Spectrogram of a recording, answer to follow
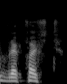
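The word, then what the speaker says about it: breakfast: हाँ, ये फास्ट वैसे FAST फास्ट को पढ़ा जाता है, लेकिन जब किसी शब्द के पीछे जुड़ जाए तो इसका उच्चारण फर्स्ट हो जाता है। तो इसको कहा करो ब्रेकफास्ट। शॉर्ट में कहोगे ब्रेकी।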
